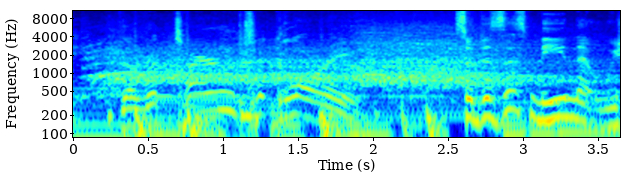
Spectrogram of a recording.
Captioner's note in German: Jubel der Menge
